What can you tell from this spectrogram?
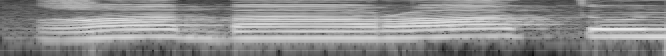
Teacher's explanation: تنوین کو لمبا کریں، غنے کو لمبا کریں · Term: غنہ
